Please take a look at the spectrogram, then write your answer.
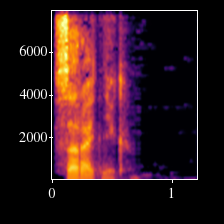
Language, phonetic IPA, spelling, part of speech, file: Russian, [sɐˈratʲnʲɪk], соратник, noun, Ru-соратник.ogg
- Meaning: comrade in arms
